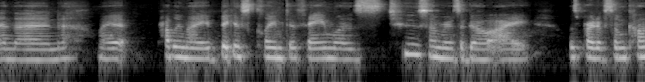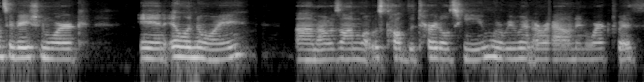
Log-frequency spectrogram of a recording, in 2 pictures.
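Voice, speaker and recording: Somewhat breathy and flat in intonation, a woman with an American accent talks at a moderate pace and medium pitch. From US Midwest, Columbia, Missouri. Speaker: student club officer. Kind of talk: club meeting self-introduction.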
